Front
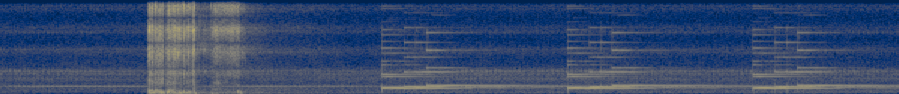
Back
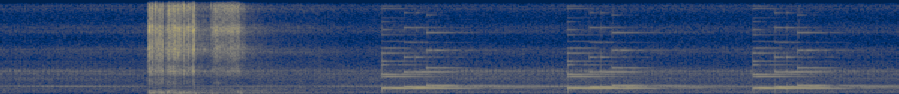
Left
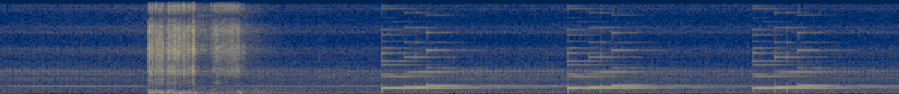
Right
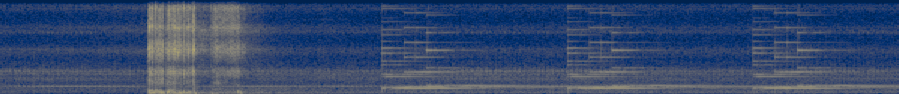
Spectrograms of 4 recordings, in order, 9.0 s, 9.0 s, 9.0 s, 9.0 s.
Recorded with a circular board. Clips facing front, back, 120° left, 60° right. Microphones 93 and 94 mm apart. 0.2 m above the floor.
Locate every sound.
1.5 s scissors: 10° right, 0.6 m
3.8 s a ringtone: 85° left, 3 m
